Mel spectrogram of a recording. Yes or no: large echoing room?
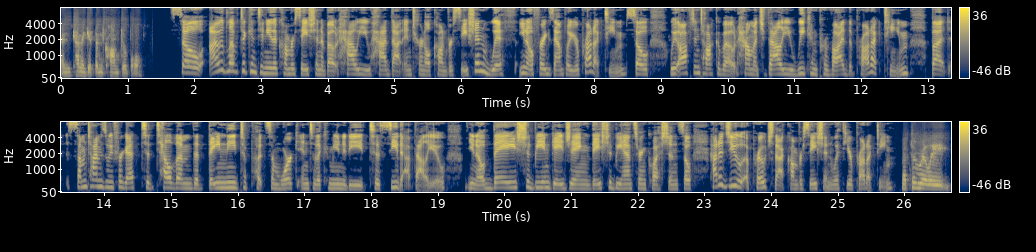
no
